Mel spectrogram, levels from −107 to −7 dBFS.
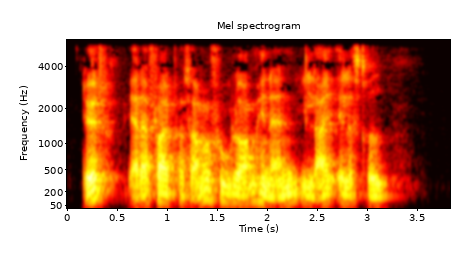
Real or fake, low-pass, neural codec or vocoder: real; 5.4 kHz; none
